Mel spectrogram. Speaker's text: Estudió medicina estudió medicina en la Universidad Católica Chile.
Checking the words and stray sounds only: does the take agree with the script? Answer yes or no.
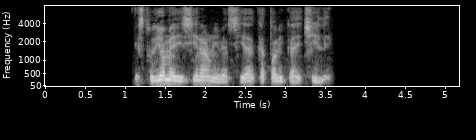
no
